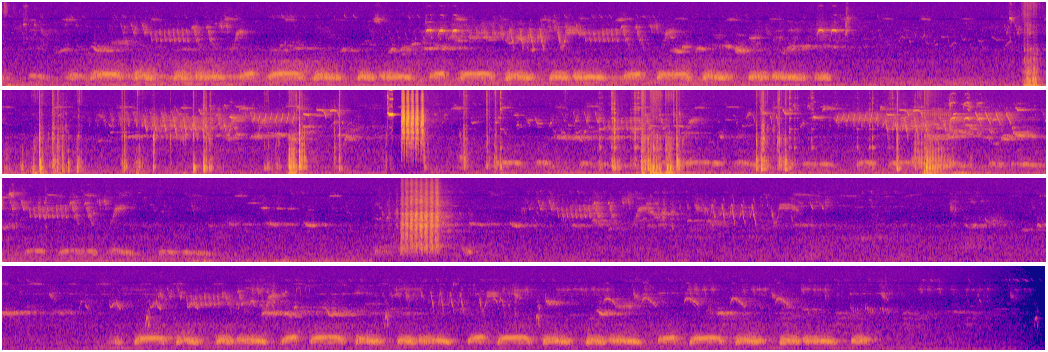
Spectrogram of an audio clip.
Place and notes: Court-St.-Étienne, Belgique - Dog drinking
Emeline put water in a fountain, in aim the birds can drink. Ten minuts after, there's only a small problem. Bingo the dog finds this very enjoyable, so he drinks everything. A few time after, a tit land on the recorder. A seed is taken and in a wings rustling, it goes back to the trees.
